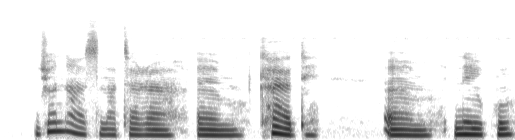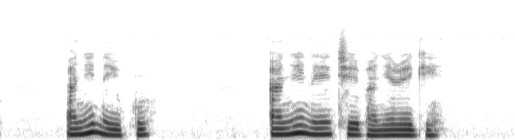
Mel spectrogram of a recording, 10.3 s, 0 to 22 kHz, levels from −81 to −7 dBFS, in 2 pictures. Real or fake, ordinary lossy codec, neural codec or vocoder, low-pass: real; none; none; 14.4 kHz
